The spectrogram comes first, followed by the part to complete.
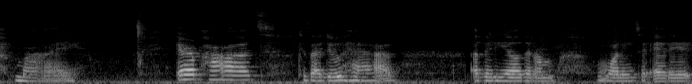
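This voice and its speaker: Very slowly, with long, frequent pauses, a woman speaks amid audible room echo. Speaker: doula vlogger. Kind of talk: casual vlog. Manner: energetic.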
